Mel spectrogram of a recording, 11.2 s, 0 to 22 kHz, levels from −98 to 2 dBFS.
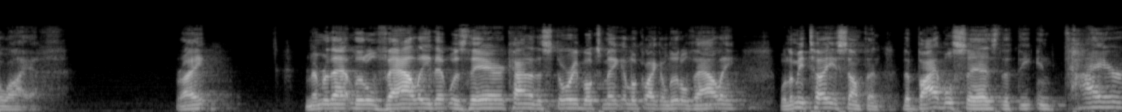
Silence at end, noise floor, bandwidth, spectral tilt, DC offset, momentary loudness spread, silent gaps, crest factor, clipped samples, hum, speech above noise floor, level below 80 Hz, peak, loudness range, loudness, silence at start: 0 s; -80 dBFS; 8.8 kHz; -4.5 dB/octave; under 0.1%; 13 LU; none; 22 dB; under 0.1%; none; 50 dB; -60 dBFS; -8 dBFS; 5 LU; -30 LUFS; 0 s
